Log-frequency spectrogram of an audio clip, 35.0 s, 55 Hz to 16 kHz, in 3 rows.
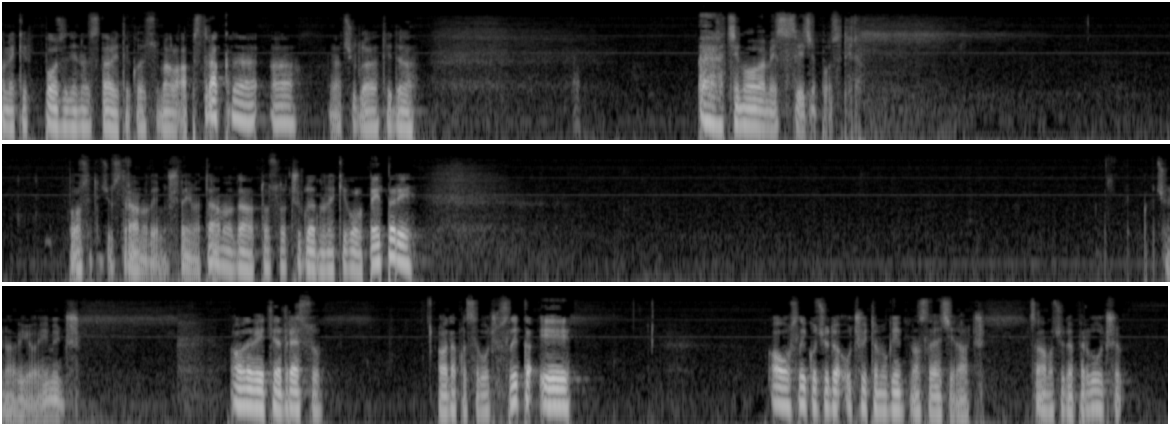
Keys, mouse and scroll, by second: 0.7-1.7 scroll down 1, 3.1-4.2 scroll down 1, 4.3-6.3 scroll down 1, 8.7-10.2 drag, 11.9 middle click, 13.3 click, 18.1-18.6 scroll down 1, 19.1-19.6 scroll down 1, 21.5 click, 23.5 click, 25.1 click, 26.4 click, 29.5-32.2 drag, 32.5 click, 33.9-35.0 drag.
